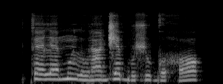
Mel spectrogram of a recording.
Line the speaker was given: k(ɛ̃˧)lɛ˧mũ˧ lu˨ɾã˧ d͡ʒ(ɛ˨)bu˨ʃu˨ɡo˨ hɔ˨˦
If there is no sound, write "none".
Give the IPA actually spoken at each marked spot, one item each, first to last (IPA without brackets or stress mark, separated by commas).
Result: ɛ˧, ɛ˧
